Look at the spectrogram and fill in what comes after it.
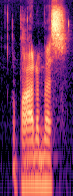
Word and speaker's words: eponymous: But it's a moot point because Jack name checks the eponymous? How do you say that? – That was pretty close. Eponymous. – Eponymous, okay. – Yeah, think like hippopotamus.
